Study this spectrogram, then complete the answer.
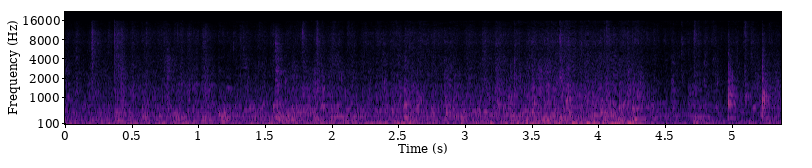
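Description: Viennese flying pigeons coo softly amid outdoor background noise, with a few wing flutters and low rumbling traffic throughout.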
